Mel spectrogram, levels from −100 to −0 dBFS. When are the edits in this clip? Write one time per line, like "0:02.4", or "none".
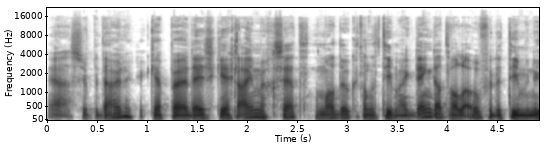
0:01.9
0:03.1
0:03.5
0:04.0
